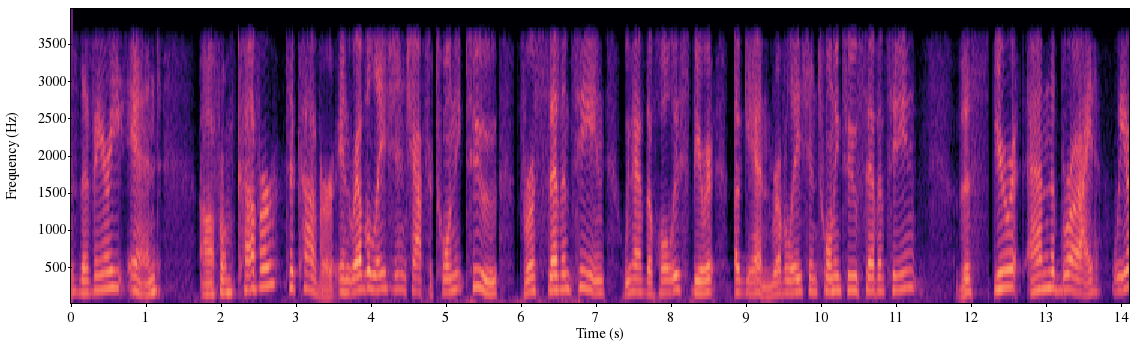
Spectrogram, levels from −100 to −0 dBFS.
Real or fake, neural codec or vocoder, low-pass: fake; codec, 16 kHz in and 24 kHz out, 0.4 kbps, LongCat-Audio-Codec, fine tuned four codebook decoder; 3.6 kHz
